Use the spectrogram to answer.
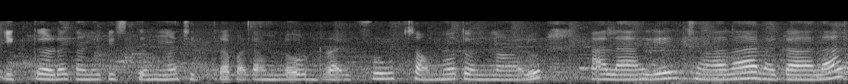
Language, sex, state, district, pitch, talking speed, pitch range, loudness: Telugu, female, Andhra Pradesh, Sri Satya Sai, 235 Hz, 70 wpm, 225-250 Hz, -17 LUFS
